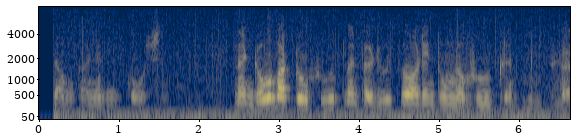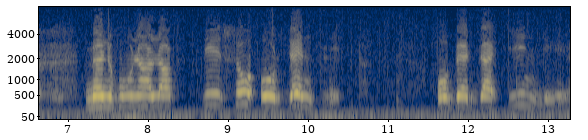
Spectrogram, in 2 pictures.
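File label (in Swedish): Ovansjö Gästrikland, dialekter, Svenska sagor; Folkminnen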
